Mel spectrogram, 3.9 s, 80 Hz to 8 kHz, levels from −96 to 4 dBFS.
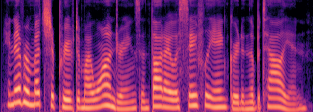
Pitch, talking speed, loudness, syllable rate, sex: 220 Hz, 245 wpm, -16 LUFS, 7.1 syllables/s, female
